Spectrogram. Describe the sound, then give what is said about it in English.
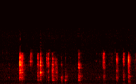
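Typing on a computer keyboard: many quick, faint key clicks tap out an uneven rhythm, with short pauses between clusters and no voices. “Somebody seems to be typing.”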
